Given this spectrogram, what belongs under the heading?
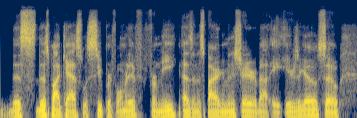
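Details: Adult male speaker; normal voice.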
